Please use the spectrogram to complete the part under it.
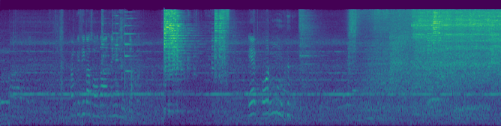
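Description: A long metal blade scrapes and clanks against a metal bucket.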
